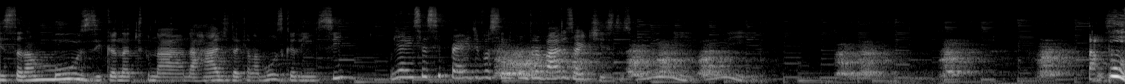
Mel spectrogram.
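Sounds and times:
speech: 0:00.0 - 0:07.7, 0:11.0 - 0:11.2
dog barking: 0:04.9 - 0:07.4, 0:08.3 - 0:10.9.

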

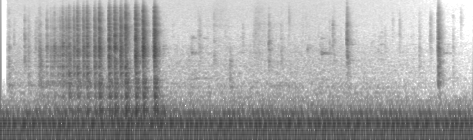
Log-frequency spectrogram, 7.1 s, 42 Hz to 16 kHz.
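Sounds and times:
boat motor droning as the boat runs on the water: 0:00.1 - 0:07.0
loud rattling churning noise: 0:00.1 - 0:07.0.

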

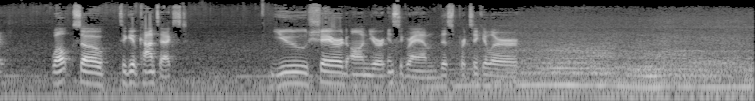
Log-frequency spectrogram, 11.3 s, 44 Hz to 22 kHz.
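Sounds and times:
Chevy 2500 pickup truck engine rumbling as it passes by: 0:00.0 - 0:11.3
speech: 0:00.8 - 0:02.9, 0:04.1 - 0:08.1.

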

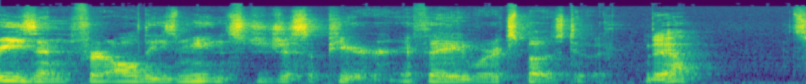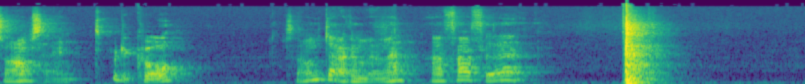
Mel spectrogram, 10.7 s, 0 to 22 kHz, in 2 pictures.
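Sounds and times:
speech: 0:00.0 - 0:06.7, 0:07.3 - 0:09.0
hands slapping together to swat a mosquito: 0:09.6 - 0:09.9.

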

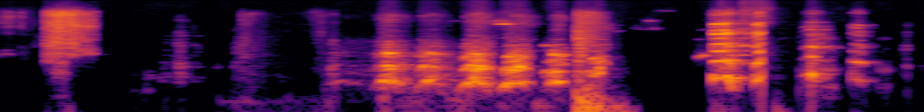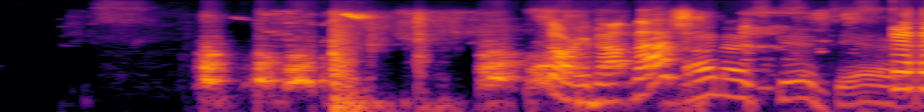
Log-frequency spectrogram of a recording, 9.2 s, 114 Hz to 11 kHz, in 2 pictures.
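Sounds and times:
dog barking: 0:01.7 - 0:03.1, 0:05.6 - 0:06.4, 0:07.0 - 0:07.7
speech: 0:07.5 - 0:09.2.

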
